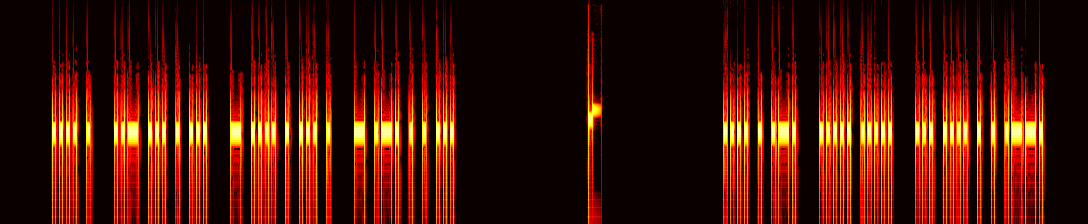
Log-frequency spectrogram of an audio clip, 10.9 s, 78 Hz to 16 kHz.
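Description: Rapid Morse code at 35 words per minute: a steady mid-pitched tone keyed into quick dots and dashes, sent in two bursts separated by a pause with a single brief click.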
